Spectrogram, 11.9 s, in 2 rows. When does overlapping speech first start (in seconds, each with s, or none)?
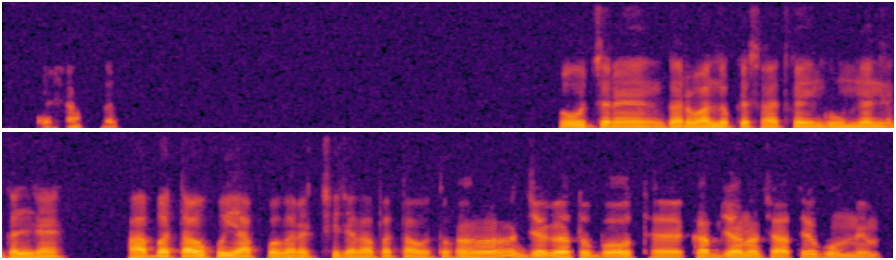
none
